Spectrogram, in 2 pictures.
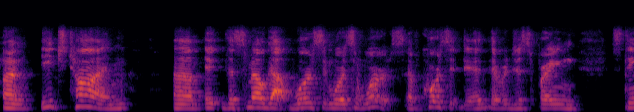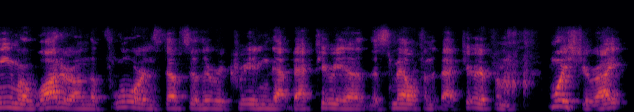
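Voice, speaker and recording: A man's voice: on the high side, normal speed, muffled recording. A man hosting an online business coaching session, talking informally and rambling with fillers and restarts. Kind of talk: casual online presentation.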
